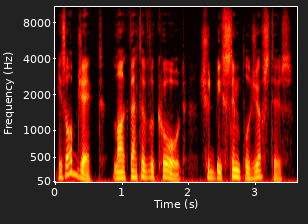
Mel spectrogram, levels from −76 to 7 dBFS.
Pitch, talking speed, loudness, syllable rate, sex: 110 Hz, 180 wpm, -20 LUFS, 4.6 syllables/s, male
